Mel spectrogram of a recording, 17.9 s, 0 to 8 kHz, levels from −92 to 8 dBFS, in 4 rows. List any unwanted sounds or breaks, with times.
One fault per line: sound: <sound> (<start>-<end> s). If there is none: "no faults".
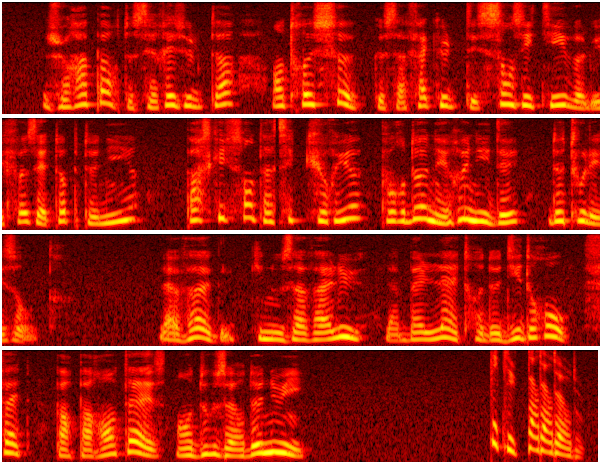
sound: dropout (6.5-6.6 s)
sound: chirp (17.1-17.8 s)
